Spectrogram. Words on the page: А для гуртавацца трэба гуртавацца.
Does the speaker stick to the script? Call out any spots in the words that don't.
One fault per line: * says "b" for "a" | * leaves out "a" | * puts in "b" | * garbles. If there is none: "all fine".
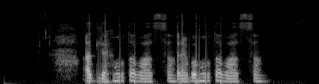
all fine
